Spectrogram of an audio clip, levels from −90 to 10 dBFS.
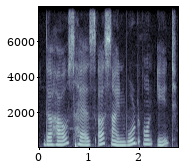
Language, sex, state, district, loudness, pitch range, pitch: English, female, Assam, Kamrup Metropolitan, -15 LUFS, 205-240 Hz, 215 Hz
